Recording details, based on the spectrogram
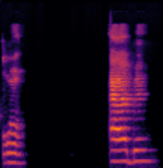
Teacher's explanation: Hamza is a sharp sound. The makhraj cuts off the sound right away. So this is a shidda letter.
